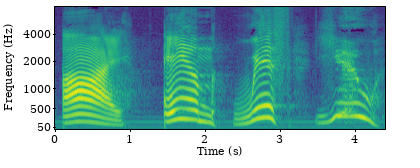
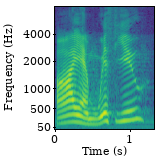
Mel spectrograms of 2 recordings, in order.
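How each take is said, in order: First: Each word of "I am with you" stretched out, with pauses between; emphatic word by word. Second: Said in the usual way. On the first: Shown as a demonstration. Preacher showing how Jesus stressed every single one, emphatic and drawn out. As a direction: hammer "I", then draw out "am", "with", "you" one at a time. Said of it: "it's for emphasis". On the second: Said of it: "When Jesus said, "I am with you".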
